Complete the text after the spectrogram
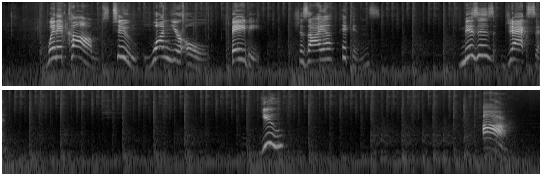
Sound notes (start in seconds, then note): none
